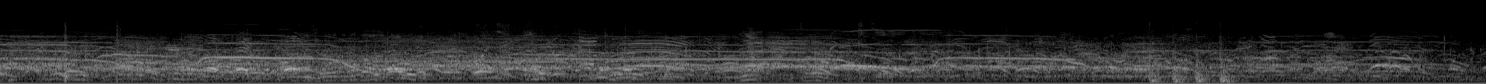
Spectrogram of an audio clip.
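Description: Young men cheer and shout in celebration outdoors.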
